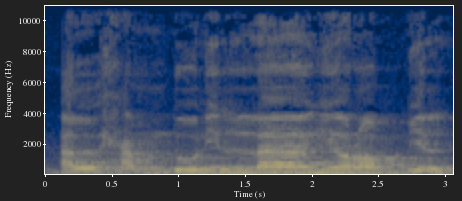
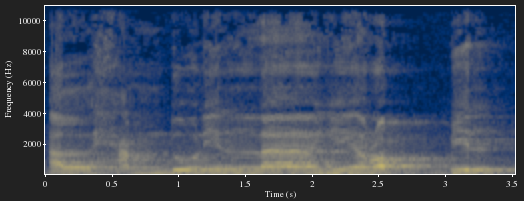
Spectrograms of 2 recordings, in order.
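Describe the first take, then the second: First: The b in Rabbil is short and single. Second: The b in Rabbil is held and doubled. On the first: The speaker calls it wrong. "Rabbil berarti di situ tidak masuk ke huruf ba-nya" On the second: The speaker calls it right. "Seharusnya ro langsung masuk menekan ke huruf ba-nya"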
